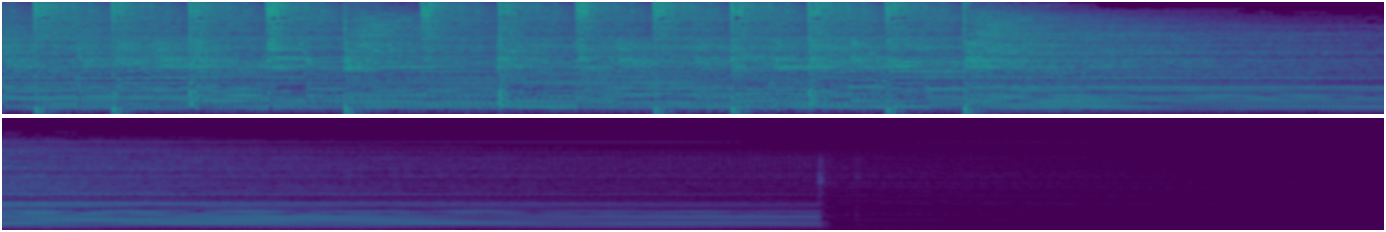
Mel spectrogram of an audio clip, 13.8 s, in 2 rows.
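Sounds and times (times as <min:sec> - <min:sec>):
guitar: 0:00.0 - 0:11.1.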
